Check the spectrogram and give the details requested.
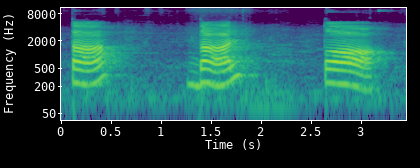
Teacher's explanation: नोक ज़बान को अगर दांतों की जड़ से अगर मिलाते हैं तो वहाँ से अदा होता है ता, दाल, ता। ये चीज़ें जो हैं ज़बान की नोक दांतों के उगने की जगह, यानी जड़ दांतों की जड़ से, ये 3 अल्फाज अदा होते हैं, ता, दाल, ता।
